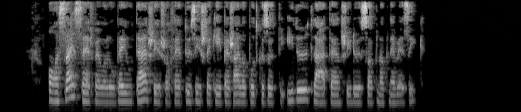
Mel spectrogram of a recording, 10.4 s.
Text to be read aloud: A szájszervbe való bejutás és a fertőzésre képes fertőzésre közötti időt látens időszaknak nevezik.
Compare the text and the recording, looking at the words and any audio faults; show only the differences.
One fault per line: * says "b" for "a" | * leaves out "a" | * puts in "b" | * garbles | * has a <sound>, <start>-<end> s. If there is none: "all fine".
* says "állapot" for "fertőzésre"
